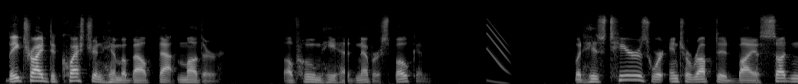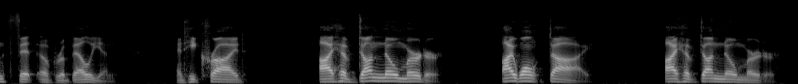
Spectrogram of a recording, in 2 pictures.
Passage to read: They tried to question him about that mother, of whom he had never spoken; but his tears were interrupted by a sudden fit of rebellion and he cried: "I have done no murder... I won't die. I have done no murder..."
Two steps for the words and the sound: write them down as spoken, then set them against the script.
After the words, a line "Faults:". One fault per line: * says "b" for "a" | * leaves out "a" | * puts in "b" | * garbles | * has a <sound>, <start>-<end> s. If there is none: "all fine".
They tried to question him about that mother, of whom he had never spoken; but his tears were interrupted by a sudden fit of rebellion and he cried: "I have done no murder... I won't die. I have done no murder..."
Faults:
* has a dropout, 3.4-3.5 s
* has a chirp, 4.9-5.1 s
